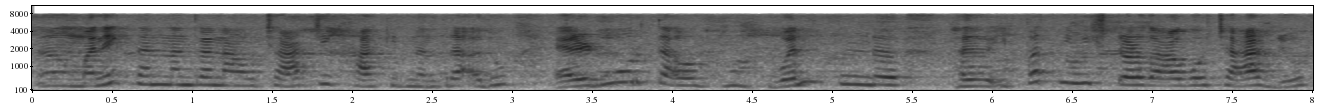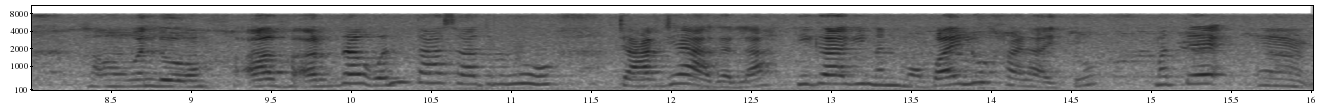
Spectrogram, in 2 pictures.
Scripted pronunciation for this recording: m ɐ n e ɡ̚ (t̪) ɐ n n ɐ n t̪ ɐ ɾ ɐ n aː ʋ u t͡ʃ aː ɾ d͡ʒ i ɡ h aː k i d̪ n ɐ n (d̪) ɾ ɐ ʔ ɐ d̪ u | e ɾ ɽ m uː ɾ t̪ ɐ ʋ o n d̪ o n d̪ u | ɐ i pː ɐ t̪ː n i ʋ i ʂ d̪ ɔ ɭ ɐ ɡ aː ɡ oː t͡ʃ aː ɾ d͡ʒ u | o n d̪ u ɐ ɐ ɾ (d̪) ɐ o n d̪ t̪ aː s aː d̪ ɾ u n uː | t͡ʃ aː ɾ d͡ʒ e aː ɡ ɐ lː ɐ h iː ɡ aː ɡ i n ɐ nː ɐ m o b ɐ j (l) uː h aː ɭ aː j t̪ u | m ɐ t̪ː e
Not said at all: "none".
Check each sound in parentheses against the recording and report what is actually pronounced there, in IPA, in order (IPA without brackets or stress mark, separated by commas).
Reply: t̪, t̪, d̪, l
